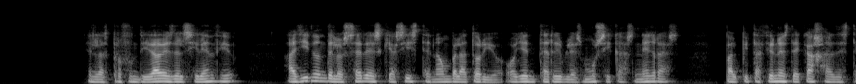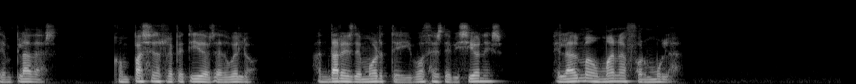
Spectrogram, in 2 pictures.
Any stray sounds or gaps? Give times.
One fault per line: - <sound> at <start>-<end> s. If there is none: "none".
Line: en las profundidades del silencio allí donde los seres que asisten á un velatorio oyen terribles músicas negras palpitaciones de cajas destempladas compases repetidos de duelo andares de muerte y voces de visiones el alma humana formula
none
